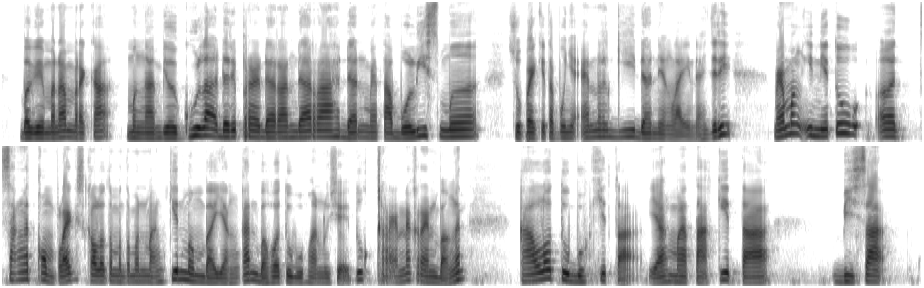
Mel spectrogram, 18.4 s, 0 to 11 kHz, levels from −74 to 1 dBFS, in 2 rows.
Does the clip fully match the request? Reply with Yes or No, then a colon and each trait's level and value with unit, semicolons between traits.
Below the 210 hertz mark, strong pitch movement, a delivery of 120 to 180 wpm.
No: low, 135 Hz; average, 4.2 semitones; average, 135 wpm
